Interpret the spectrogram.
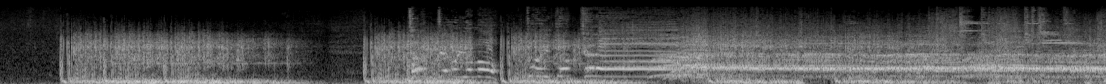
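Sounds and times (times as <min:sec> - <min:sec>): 
cannon fire from enemy guns in a battle: 0:00.6 - 0:06.3, 0:07.0 - 0:10.3
steady battle din: 0:04.0 - 0:11.0.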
